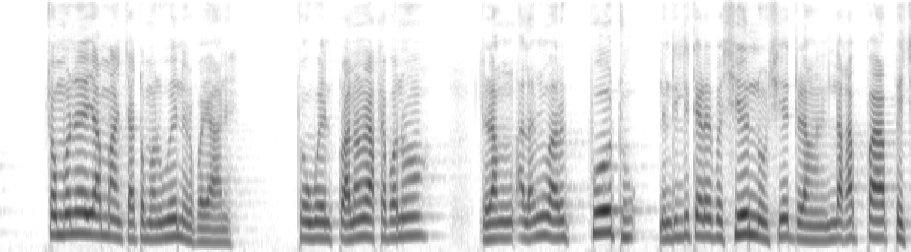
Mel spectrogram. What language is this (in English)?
Kushi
